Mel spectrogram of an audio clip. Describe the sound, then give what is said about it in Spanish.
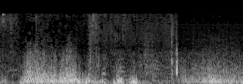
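A loud explosion erupts from the ground beneath a girl holding a kitten at the centre of a square painted in a courtyard, with a deep, heavy rumble, breaking into a few booming bursts that churn and roll before easing into a lingering low roar. No voices. “La explosión surge del suelo bajo la niña.”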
